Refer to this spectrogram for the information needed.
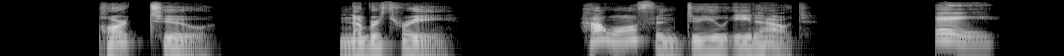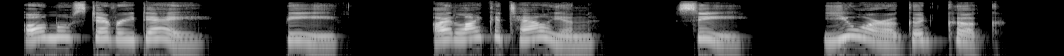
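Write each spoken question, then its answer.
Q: How often do you eat out?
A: A: Almost every day.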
